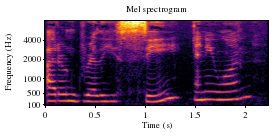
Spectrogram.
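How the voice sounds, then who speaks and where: A woman's voice: a little high, lively intonation, slow pace, mellow, breathy edge. A young woman from Nepal, giving short, shy answers on a youth radio show. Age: young adult. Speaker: guest. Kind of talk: casual radio chat.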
